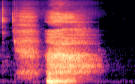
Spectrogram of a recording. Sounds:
Sigh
